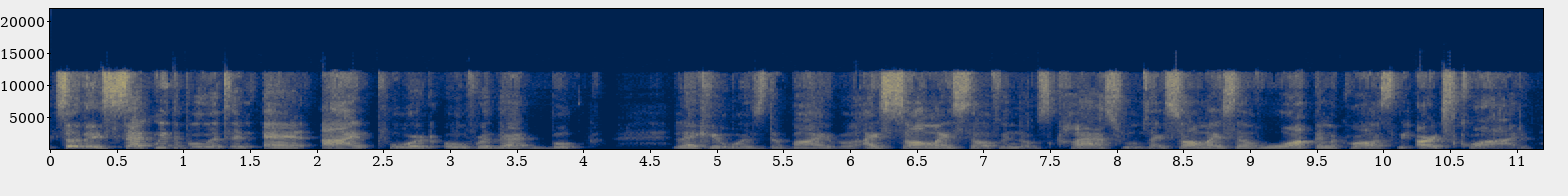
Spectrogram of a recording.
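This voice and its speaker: Speaking at a measured pace in a fairly low, slightly bright voice, a woman guests on a podcast and expressively narrates her life in conversation. Born on Saint Croix, she was raised in Puerto Rico speaking Spanish, making her Caribbean.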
